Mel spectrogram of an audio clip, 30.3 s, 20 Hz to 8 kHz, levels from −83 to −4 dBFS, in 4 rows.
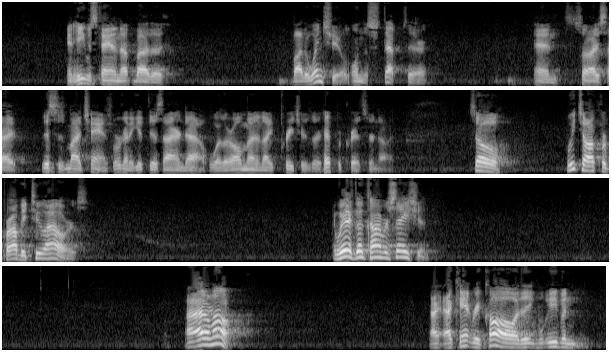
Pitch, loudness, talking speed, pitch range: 115 Hz, -23 LUFS, 115 wpm, 95-155 Hz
